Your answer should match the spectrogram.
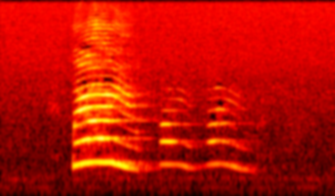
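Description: A toddler's high-pitched voice calling out: one loud drawn-out call that rises and falls, then two softer, shorter calls.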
